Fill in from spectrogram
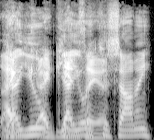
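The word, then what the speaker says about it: Yayoi Kusama: Yayoi Kusami? – Mm-hmm.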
